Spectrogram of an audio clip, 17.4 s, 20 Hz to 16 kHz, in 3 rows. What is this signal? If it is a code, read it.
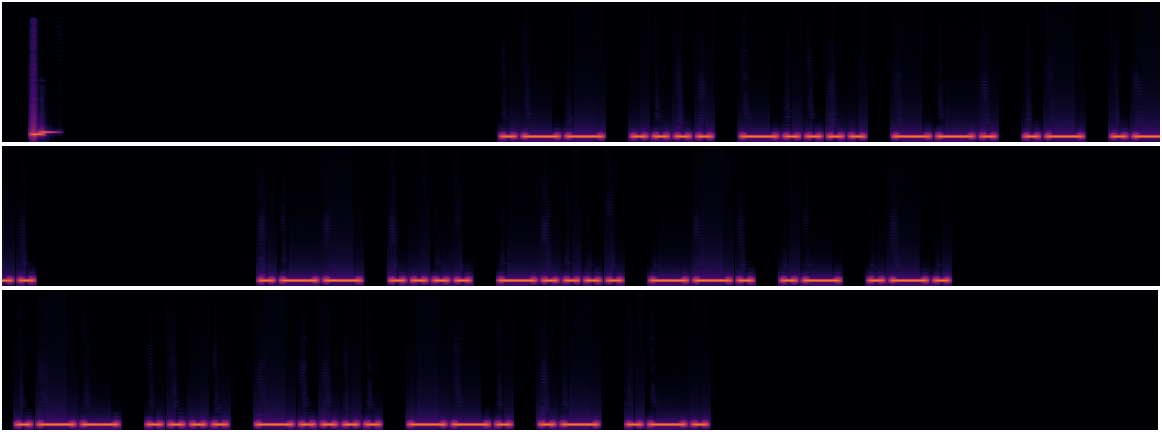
Morse code, heard as a keyed tone, about 22 wpm, 700 Hz. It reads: WH6GAR WH6GAR WH6GAR
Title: USA Call Signs - 6 Characters - Repeated 3x - 22wpm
